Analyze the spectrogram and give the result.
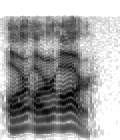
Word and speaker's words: RRR: Yes, it's RRR.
